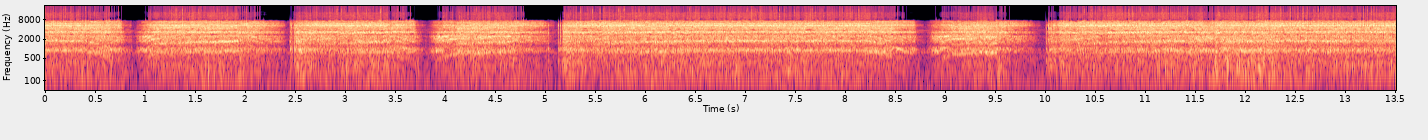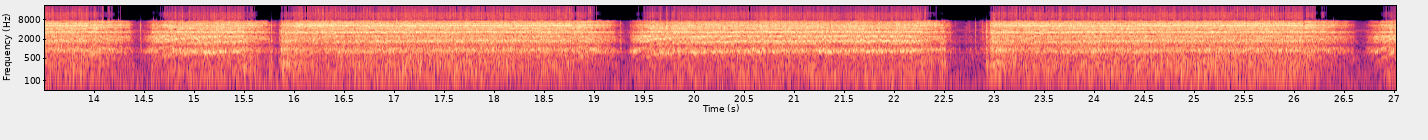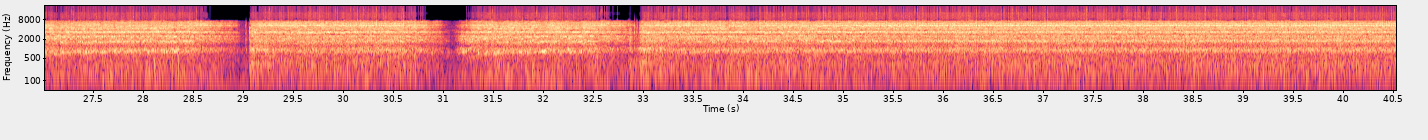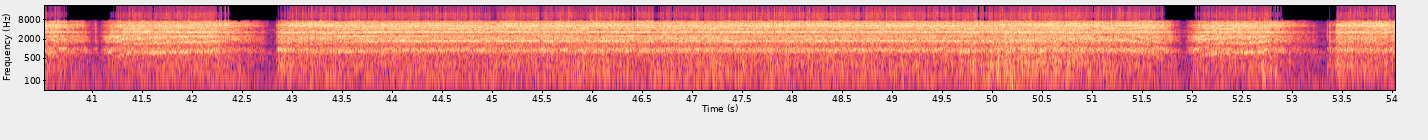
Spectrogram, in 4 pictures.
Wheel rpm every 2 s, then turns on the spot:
160, 120, 110, 220, 110, 160, 220, 130, 170, 140, 200, 120, 210, 120, 130, 140, 150, 220, 210, 210, 150, 130, 230, 220, 230, 200, 100.
none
